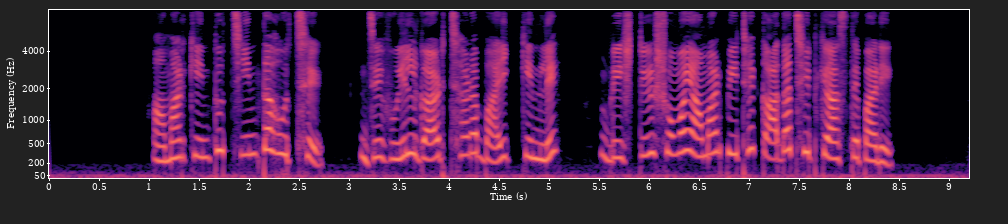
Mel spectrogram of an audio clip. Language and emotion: Bengali, fearful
